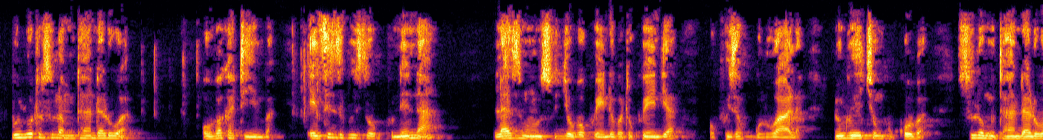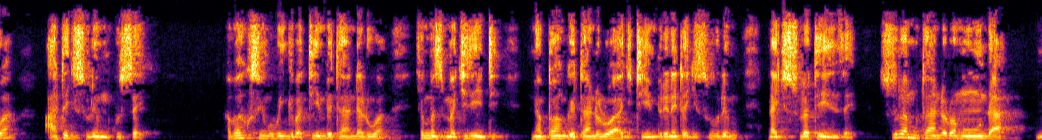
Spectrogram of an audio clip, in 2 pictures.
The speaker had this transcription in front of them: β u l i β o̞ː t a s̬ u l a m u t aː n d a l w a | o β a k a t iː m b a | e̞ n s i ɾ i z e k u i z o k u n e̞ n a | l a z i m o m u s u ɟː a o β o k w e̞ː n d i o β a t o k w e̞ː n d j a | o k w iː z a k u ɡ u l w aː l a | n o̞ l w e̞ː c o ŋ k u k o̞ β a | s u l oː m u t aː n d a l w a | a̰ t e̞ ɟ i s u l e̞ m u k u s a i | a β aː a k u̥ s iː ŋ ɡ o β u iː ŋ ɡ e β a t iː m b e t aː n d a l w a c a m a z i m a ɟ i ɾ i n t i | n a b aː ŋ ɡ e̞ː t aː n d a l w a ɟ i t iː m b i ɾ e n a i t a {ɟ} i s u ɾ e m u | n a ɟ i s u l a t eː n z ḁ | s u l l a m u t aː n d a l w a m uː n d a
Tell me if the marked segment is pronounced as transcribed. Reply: yes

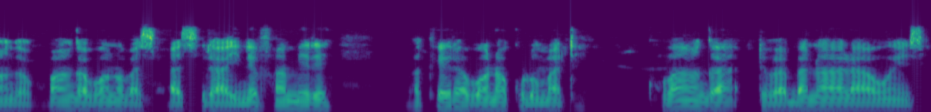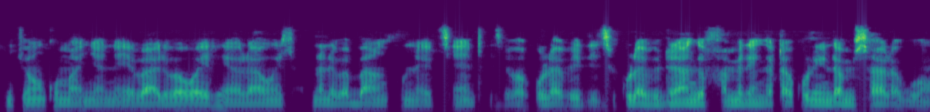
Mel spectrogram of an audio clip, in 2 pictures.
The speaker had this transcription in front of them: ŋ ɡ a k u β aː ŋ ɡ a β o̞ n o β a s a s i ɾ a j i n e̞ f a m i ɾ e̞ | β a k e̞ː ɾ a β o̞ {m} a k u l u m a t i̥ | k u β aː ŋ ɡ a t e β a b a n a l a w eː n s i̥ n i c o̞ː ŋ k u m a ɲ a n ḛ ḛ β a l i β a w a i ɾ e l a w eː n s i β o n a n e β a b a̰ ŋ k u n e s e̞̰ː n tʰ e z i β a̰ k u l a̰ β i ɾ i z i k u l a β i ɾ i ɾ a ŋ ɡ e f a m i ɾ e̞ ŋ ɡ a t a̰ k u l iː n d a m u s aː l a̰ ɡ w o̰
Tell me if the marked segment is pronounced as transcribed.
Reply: no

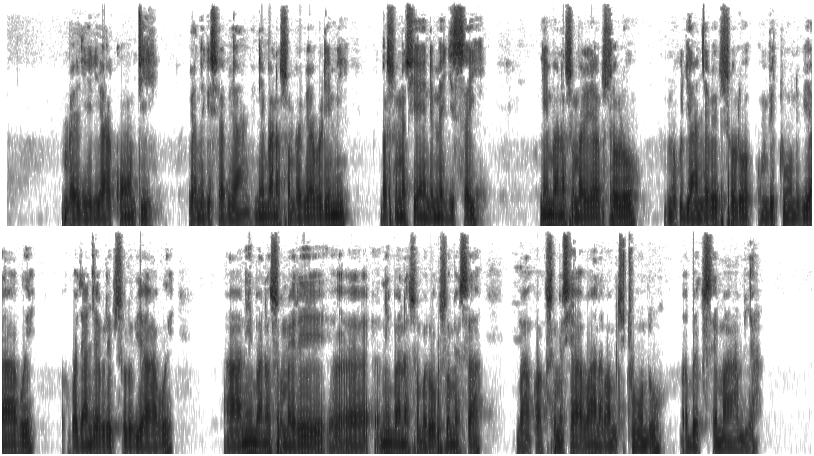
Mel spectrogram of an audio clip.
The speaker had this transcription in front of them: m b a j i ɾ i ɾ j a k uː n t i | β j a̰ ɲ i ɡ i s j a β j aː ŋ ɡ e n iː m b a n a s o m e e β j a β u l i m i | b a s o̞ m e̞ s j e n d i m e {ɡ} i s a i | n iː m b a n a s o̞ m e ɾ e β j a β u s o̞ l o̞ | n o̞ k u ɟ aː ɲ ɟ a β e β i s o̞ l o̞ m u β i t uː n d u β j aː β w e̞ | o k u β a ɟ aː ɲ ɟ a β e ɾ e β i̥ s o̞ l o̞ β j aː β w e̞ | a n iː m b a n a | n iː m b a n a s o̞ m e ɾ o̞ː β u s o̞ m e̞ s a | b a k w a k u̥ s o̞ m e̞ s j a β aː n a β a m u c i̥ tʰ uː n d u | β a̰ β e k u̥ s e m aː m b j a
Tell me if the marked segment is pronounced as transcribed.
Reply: no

